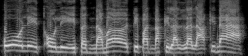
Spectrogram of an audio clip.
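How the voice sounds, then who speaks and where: A woman's voice: mid-range voice, moderate pace, fairly bright tone, lightly acted. Scolding Ilocano mother, indignant, acted by a woman. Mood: exasperated, scolding. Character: angry older mother scolding her son's unfaithful wife. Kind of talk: Ilocano audio drama acting.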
